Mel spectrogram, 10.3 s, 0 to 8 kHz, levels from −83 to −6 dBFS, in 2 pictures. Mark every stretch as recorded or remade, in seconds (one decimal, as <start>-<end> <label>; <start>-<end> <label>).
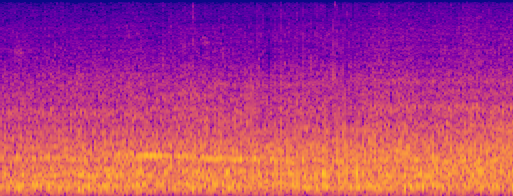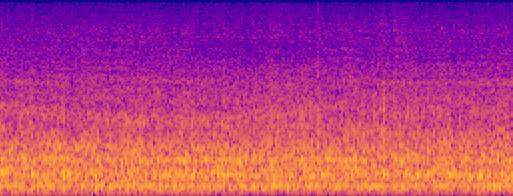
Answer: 0.0-2.5 recorded; 2.5-3.6 remade; 3.6-10.3 recorded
